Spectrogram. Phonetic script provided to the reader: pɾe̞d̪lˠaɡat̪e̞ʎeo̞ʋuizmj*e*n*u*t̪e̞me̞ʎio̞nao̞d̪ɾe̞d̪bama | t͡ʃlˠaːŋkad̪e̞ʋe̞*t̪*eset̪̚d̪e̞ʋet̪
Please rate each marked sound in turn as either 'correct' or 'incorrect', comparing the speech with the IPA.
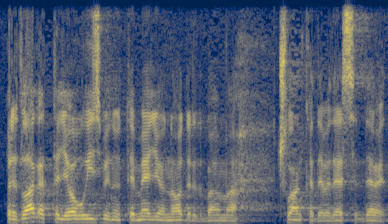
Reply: correct, correct, incorrect: d̪

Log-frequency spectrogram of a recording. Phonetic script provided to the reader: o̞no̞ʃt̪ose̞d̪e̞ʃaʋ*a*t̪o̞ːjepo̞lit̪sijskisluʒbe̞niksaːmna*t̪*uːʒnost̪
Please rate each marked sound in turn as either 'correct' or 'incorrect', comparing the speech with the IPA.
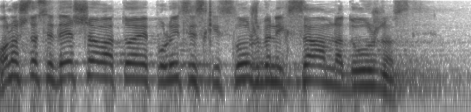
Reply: correct, incorrect: d̪

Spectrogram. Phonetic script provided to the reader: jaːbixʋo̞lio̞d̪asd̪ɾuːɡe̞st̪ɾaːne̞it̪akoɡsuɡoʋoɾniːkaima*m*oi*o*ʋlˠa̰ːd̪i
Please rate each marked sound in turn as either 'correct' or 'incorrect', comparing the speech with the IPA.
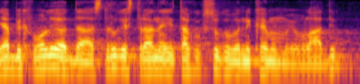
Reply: correct, incorrect: u

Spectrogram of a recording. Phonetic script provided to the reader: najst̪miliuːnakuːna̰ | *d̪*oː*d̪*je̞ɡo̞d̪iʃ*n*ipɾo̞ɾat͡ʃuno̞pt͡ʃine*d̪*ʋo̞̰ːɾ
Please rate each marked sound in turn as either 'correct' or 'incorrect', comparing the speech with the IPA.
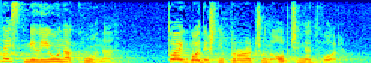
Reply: incorrect: t̪, incorrect: none, incorrect: ɲ, correct

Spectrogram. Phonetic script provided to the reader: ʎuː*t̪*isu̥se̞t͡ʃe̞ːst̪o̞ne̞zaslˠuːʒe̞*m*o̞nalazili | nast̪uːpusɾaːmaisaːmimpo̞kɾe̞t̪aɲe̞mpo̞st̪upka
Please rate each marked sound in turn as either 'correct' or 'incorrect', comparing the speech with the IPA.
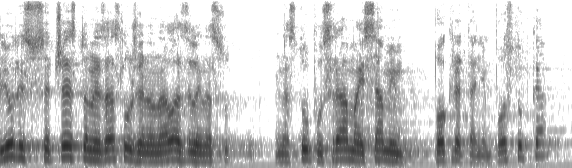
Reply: incorrect: d̪, incorrect: n

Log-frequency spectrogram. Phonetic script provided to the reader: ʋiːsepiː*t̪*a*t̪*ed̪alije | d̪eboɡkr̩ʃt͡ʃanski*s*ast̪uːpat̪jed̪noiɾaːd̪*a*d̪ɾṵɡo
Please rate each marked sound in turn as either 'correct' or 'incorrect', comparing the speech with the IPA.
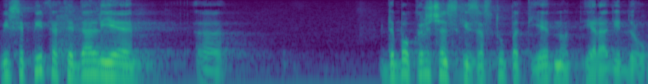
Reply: correct, correct, incorrect: z, incorrect: i

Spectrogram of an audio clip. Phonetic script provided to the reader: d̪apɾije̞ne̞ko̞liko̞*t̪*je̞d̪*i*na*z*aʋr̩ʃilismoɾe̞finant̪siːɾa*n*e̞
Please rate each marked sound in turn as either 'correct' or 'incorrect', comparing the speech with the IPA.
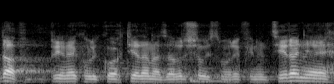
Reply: correct, incorrect: a, correct, incorrect: ɲ

